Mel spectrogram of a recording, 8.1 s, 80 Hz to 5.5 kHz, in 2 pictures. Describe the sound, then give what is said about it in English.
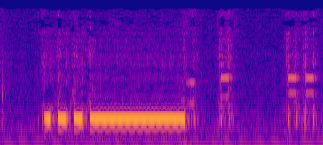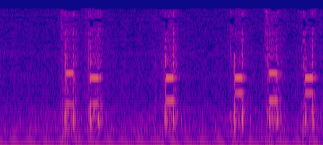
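Touch-tone dialing of a toll-free 800 number: a few short beeps, then one long steady tone, followed by softer intermittent bursts with the thin, band-limited quality of a phone line. “But here's what you get when you dial the regular 800 number.”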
